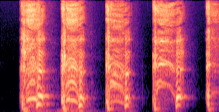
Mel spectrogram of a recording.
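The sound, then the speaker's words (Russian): Harsh, throaty coughing from a burly man choking on a foul green cloud of stench, five rough bursts in a steady, loud run, the last one cut off at the end. “Начал кашлять здоровяк, пытаясь отмахнуться от зловоний.”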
